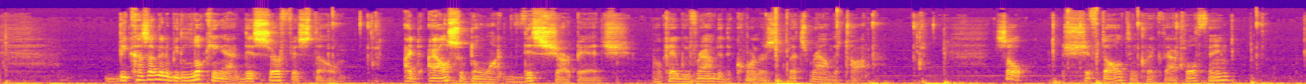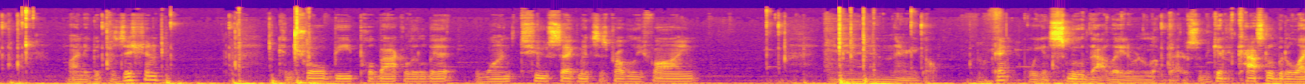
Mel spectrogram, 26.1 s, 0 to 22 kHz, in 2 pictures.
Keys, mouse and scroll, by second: 7.7 Tab, 10.6-12.8 drag, 14.1-15.2 middle drag, 16.0 ctrl+b, 16.8-17.7 scroll up 1, 17.7-19.1 scroll up 1, 19.1-19.6 scroll up 1, 21.4 a, 21.6 Tab, 22.9-24.3 middle drag.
